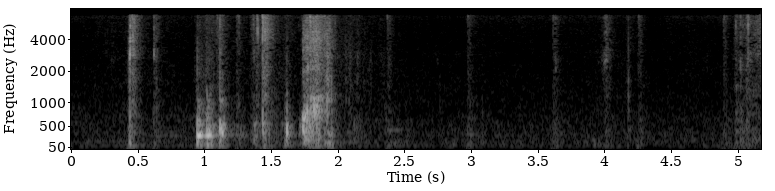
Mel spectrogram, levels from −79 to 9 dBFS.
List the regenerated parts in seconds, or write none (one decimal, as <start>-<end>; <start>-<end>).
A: none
